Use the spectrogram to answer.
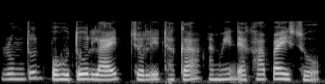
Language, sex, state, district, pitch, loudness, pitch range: Assamese, female, Assam, Sonitpur, 235 Hz, -18 LUFS, 225-245 Hz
